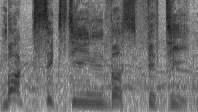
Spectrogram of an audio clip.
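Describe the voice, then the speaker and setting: Fervent, high-voiced preacher, swooping pitch. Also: male voice, lively intonation, takes it slowly, a bit bright, faint music behind, exaggerated voice. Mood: grateful, solemn. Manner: theatrical, sermonizing, quoting scripture. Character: zealous preacher man, guilt-ridden, grandiose, fervent. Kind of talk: video game cutscene acting.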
